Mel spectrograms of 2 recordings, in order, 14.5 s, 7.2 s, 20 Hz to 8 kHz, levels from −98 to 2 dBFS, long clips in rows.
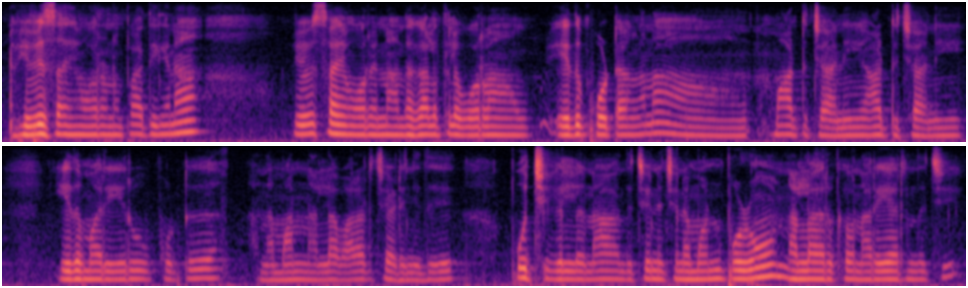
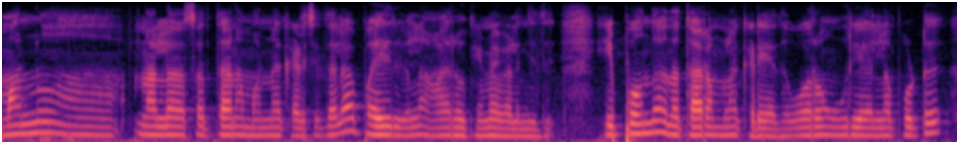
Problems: background sounds at intervals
